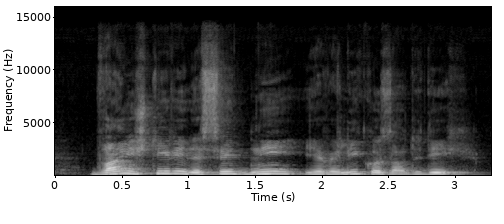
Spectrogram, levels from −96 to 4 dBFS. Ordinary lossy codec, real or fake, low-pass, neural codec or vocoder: none; fake; 14.4 kHz; vocoder, 48 kHz, 128 mel bands, Vocos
